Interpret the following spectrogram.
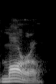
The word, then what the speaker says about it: Mauro: Did I pronounce that correct? It's Mauro. Yeah, you got it.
